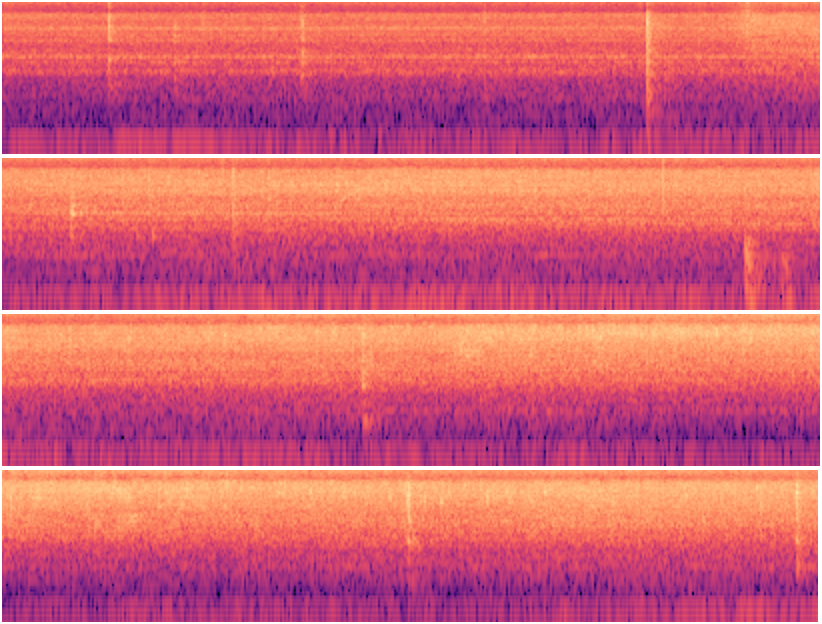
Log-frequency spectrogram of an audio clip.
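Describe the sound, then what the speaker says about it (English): Peri peri chicken sizzles steadily in a frying pan, a continuous crackling hiss with occasional sharp pops and ticks, close and fairly quiet, with no one talking. "I'll be frying some peri peri chicken"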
